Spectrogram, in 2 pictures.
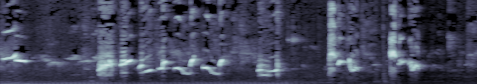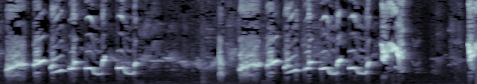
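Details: Oriental magpie-robin kept in a cage, its song used to provoke rivals into singing and fighting: quick runs of clear whistled, warbling notes in bursts, with a low rumbling hum during the first four seconds.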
